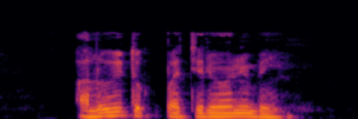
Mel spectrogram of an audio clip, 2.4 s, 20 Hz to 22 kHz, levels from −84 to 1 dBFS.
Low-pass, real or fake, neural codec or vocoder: 7.2 kHz; real; none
